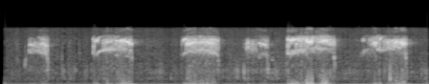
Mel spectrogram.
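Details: Baby raccoon giving six harsh, high squealing chirps, each under a second, separated by short silent gaps; no other sounds.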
